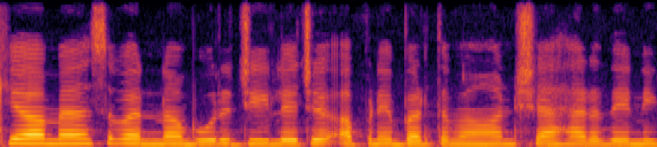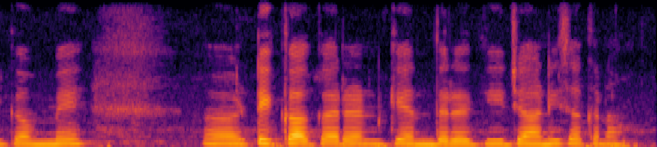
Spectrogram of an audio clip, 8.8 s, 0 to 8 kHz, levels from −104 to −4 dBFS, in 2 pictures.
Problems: none marked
